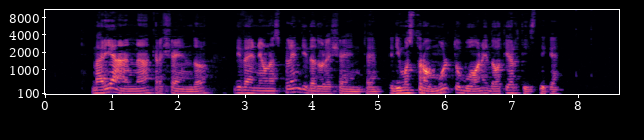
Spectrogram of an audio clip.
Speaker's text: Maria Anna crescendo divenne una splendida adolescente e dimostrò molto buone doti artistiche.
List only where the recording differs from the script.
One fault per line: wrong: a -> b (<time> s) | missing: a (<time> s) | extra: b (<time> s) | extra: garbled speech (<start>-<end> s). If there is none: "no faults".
no faults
